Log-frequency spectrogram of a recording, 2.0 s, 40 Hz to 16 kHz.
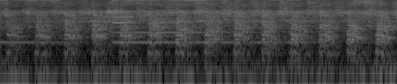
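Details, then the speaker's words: Engine with a TIPM fault, battery at 2.4 V and jump-started, starter reportedly replaced: starter spins it with an even quick chug, about four turns a second, but it never catches; no fuel pump, fuel pump relay failure. "y'all hear that so let me get this straight they put a starter on it because it won't start not because it won't crank"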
